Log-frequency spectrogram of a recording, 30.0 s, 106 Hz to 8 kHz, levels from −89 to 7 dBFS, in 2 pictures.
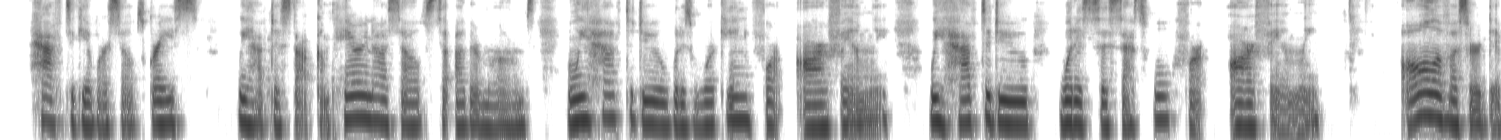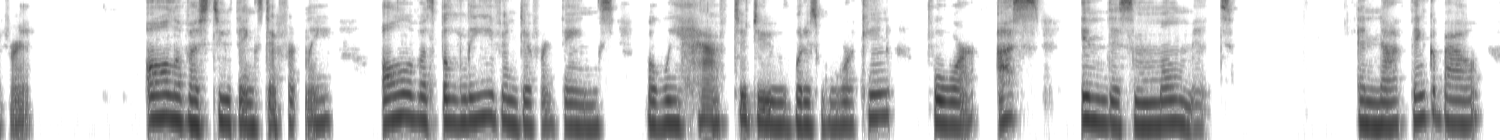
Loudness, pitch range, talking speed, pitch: -26 LUFS, 170-200 Hz, 140 wpm, 180 Hz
